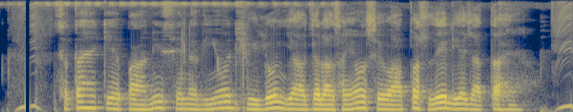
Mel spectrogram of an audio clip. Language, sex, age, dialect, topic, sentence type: Hindi, male, 25-30, Awadhi Bundeli, agriculture, statement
